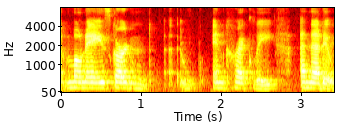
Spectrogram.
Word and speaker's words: Monet: who told me that you actually pronounce Monet's garden Monet.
